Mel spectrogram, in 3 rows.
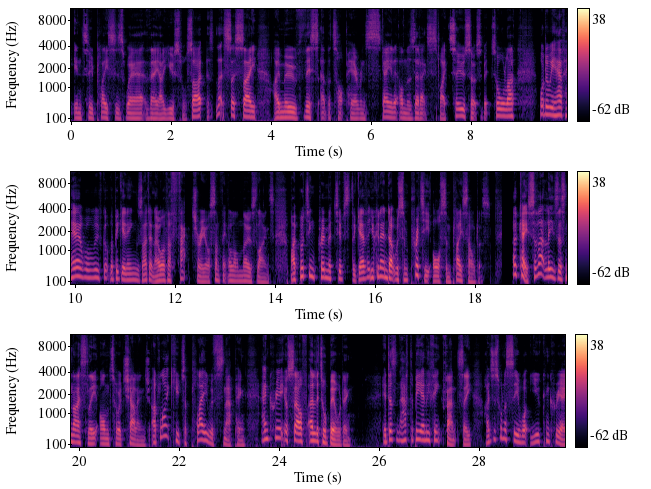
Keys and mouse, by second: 3.4 g, 6.3-7.8 drag, 8.1 g, 9.1-11.5 middle drag, 15.9-16.4 middle drag, 17.9-18.7 middle drag.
